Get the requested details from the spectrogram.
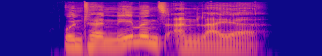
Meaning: corporate bond
- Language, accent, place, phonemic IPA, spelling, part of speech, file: German, Germany, Berlin, /ˌʊntɐˈneːmənsˌanlaɪ̯ə/, Unternehmensanleihe, noun, De-Unternehmensanleihe.ogg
